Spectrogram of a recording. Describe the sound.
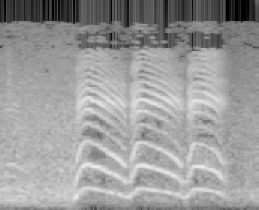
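A voice imitates a goat's bleat with three quavering, nasal "meh" calls in a row, each pitch sliding downward and ending abruptly, after a short stretch of murmured background noise.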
